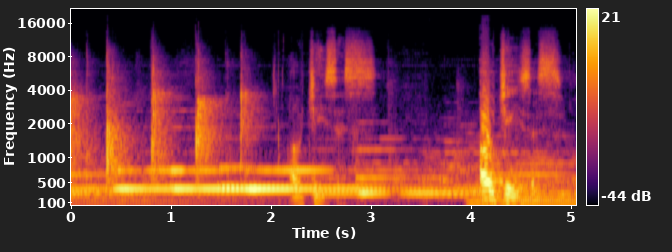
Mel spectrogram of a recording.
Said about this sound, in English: Clap your hands together for the Lord and stand to your feet as we bring the service to a close. Stand to your feet.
